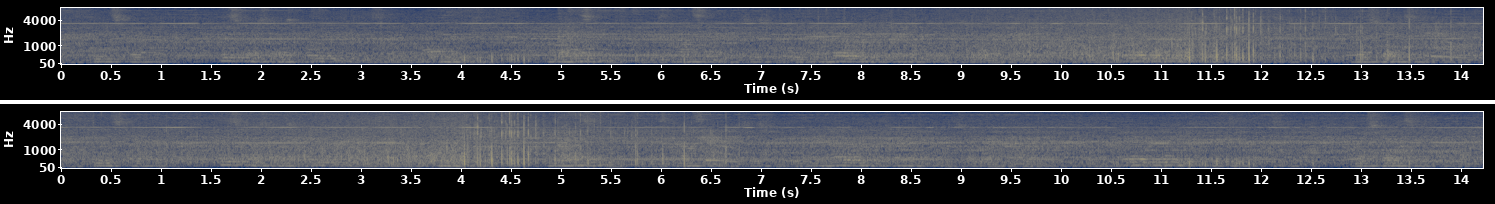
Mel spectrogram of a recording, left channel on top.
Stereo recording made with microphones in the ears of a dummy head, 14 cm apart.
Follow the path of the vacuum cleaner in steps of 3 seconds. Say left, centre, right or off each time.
right, centre, left, left, left.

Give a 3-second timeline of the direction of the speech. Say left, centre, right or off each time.
left, left, centre, centre, centre.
